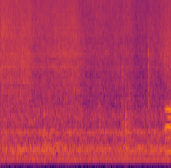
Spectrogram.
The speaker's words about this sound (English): Put the wine in now. Okay, stir that round so that evaporates.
